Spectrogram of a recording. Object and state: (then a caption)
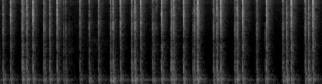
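Plastic treadmill display cover tapped. Long fingernails and fingertips tap the plastic cover over the LCD screen of a treadmill console with a hollow housing. About two dozen quick, dry taps come in an uneven rhythm. Each one is a short, hollow plastic click over a low thunk that dies away almost at once.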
